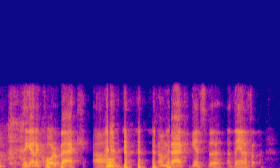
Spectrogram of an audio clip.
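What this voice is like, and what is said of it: Bad put-on Chicago accent. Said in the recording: “My Chicago accent is terrible.”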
